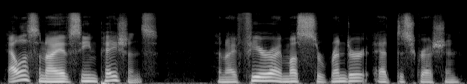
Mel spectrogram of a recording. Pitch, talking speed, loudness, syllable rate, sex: 135 Hz, 180 wpm, -18 LUFS, 5.6 syllables/s, male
